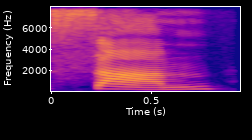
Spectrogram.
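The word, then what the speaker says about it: 三: In Chinese culture, 3, which is san, is considered a good number because it sounds like the word for alive, which is sheng, compared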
